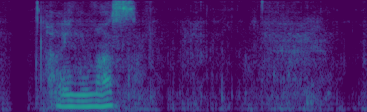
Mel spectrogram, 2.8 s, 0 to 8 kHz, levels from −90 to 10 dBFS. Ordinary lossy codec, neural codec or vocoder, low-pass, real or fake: none; codec, 16 kHz, 4.8 kbps, FACodec; none; fake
